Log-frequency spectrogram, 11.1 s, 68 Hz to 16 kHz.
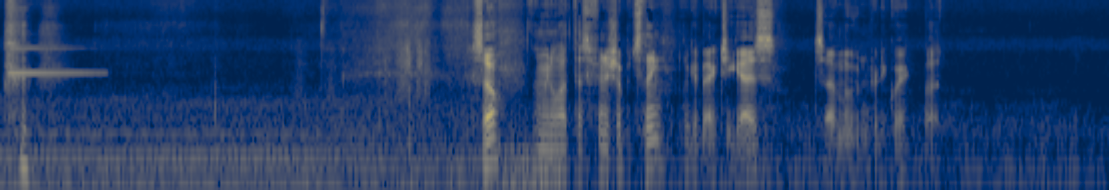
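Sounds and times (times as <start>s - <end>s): high warning chime: 0.0s - 1.2s
steady hum: 0.0s - 11.0s.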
